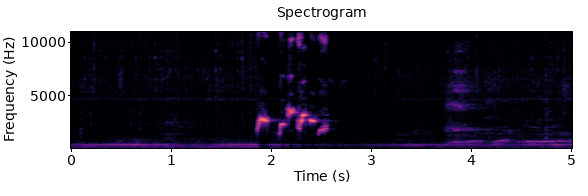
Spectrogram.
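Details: Red-whiskered bulbul in a cage, trained as a decoy bird, gives one brisk phrase of about five liquid whistled notes. Low constant hum throughout, and faint scratchy sounds follow.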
